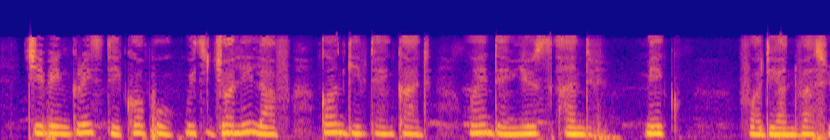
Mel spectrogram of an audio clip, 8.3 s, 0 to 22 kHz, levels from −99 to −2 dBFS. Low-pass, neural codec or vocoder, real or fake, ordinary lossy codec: 7.2 kHz; none; real; AAC, 24 kbps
